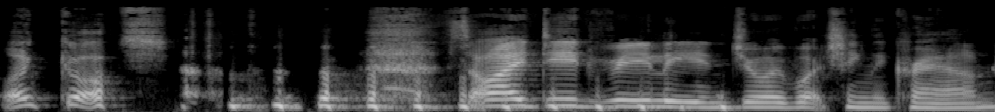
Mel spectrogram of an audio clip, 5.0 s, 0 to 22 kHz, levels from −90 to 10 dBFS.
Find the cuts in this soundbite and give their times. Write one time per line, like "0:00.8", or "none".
none

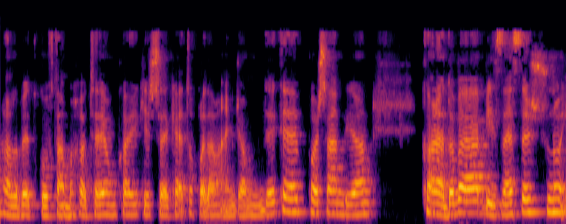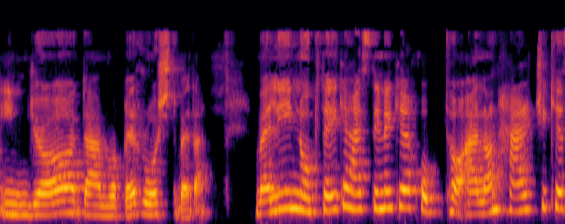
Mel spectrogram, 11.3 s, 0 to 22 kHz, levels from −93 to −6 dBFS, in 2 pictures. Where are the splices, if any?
none

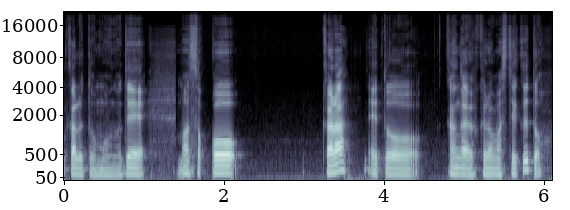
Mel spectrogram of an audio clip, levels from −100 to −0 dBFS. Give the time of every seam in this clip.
0:01.4

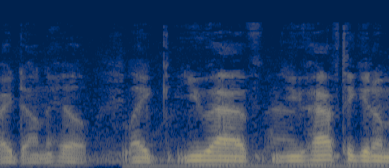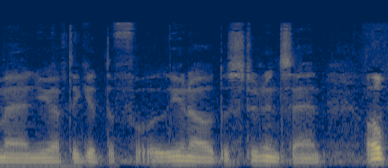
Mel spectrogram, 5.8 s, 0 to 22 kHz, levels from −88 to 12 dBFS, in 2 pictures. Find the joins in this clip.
0:00.9

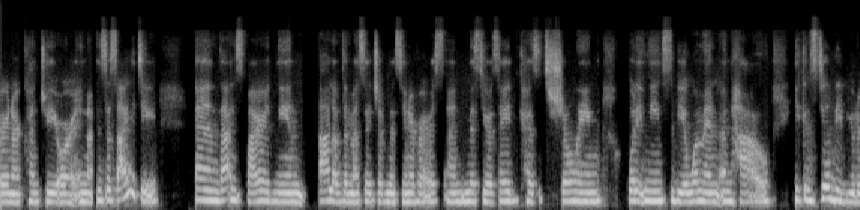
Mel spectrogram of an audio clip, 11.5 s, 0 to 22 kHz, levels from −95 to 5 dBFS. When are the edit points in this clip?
0:01.2
0:03.0
0:04.4

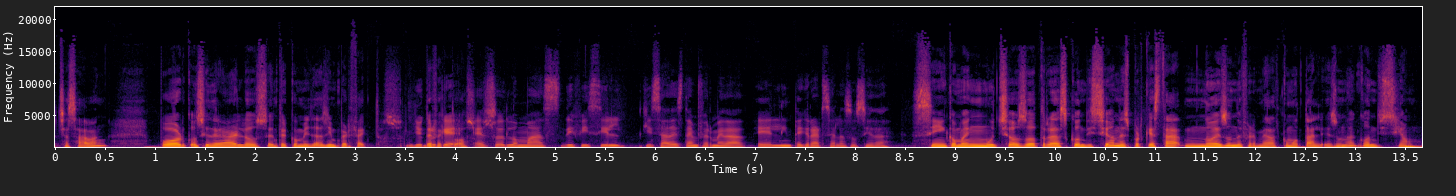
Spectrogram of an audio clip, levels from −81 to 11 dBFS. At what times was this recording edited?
0:08.5

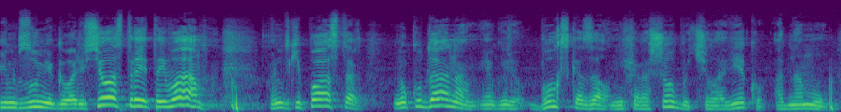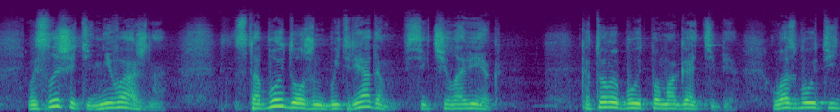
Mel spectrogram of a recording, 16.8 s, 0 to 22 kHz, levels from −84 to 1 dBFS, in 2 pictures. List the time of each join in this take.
0:08.6

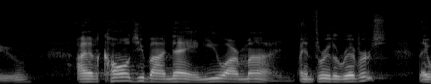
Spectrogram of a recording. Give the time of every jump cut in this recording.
0:02.9

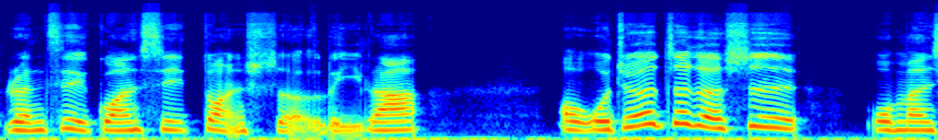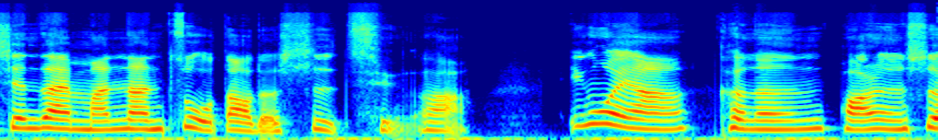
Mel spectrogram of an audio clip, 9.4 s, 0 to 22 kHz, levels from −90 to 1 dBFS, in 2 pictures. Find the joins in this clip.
0:02.7

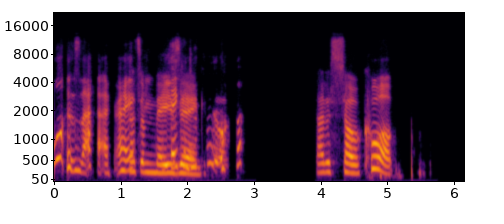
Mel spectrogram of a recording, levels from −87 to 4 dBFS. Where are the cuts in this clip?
none

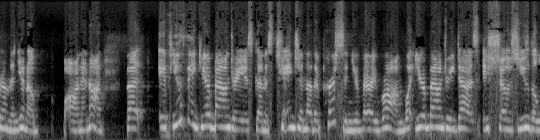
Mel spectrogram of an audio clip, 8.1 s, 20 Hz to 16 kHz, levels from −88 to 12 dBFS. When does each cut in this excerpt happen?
none

